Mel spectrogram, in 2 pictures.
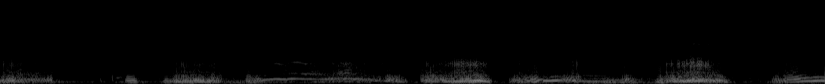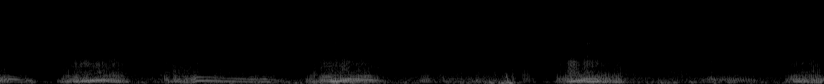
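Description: Soft, quick, rhythmic snuffly snores with a purring, slightly squeaky tone, about 25 a minute. Light snoring in a sleeping baby.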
